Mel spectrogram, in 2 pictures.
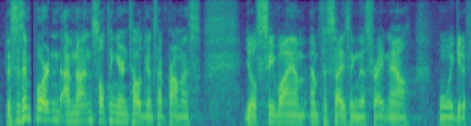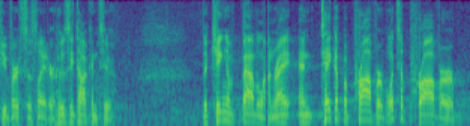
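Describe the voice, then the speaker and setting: A man's voice: medium pitch, fairly quick, fairly bright tone. A man giving an informal sermon as a Bible teacher, talking conversationally, asking his listeners questions and adding dry asides. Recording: long reverb of a large hall.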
